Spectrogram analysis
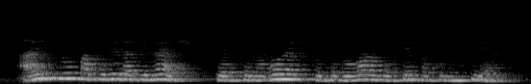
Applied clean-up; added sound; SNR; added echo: none; none; none; reverberation time 0.9 s.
